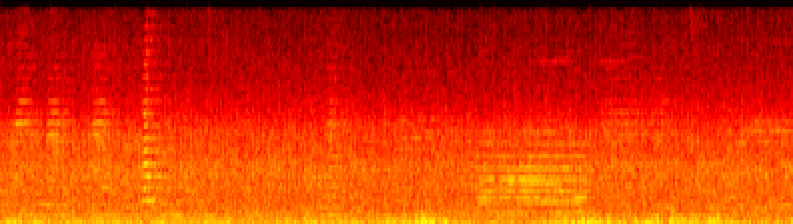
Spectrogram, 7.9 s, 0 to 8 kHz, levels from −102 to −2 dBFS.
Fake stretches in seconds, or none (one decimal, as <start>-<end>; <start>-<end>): none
